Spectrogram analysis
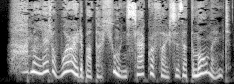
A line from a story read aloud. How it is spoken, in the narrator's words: Emma whispered back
